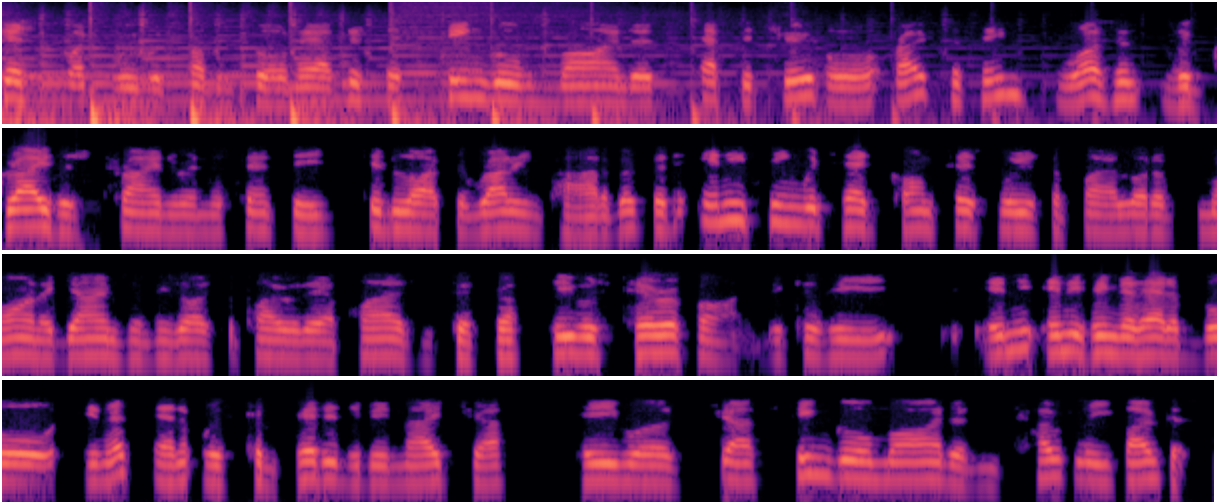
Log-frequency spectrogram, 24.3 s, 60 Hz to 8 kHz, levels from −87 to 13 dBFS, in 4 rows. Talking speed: 200 wpm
